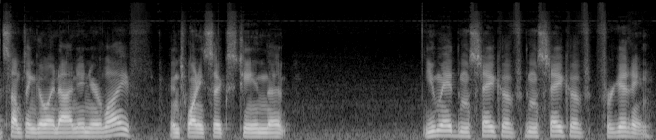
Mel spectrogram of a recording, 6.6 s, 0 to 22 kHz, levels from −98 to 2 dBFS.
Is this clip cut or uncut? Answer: cut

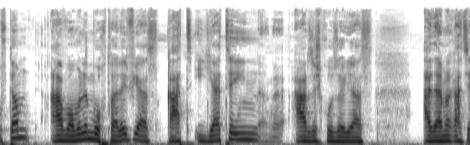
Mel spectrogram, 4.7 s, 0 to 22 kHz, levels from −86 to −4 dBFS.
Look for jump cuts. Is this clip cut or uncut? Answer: uncut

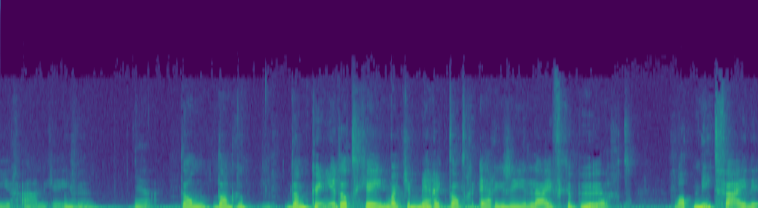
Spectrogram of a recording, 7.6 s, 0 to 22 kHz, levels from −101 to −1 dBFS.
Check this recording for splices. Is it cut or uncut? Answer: uncut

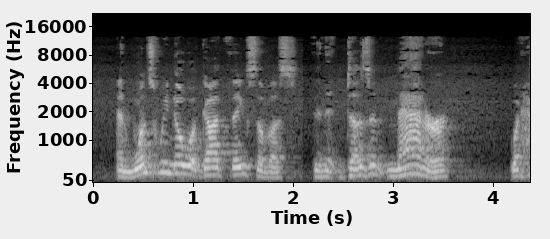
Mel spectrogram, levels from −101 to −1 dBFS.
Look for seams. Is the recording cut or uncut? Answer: cut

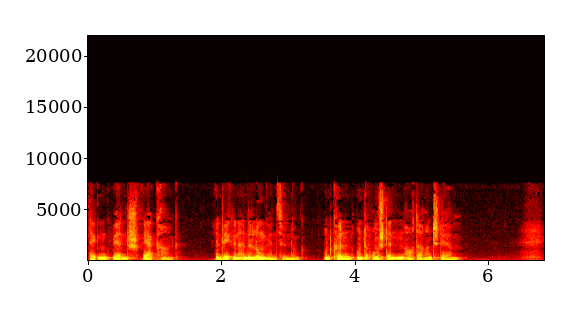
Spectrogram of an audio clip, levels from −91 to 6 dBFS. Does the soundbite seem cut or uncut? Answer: uncut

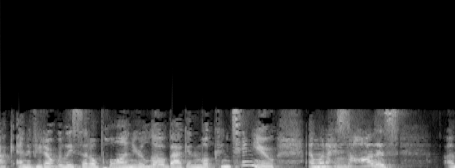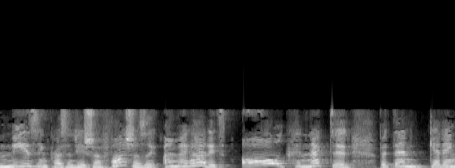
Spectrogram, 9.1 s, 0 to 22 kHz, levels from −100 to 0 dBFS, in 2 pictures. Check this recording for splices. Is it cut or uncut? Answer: uncut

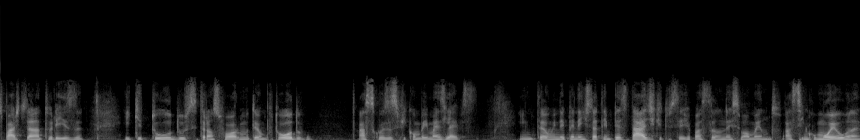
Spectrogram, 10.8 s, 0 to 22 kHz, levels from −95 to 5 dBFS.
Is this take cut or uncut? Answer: uncut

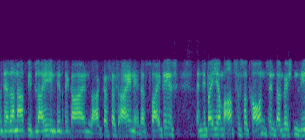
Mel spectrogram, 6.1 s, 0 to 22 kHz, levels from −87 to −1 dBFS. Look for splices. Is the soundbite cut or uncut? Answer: uncut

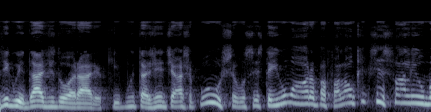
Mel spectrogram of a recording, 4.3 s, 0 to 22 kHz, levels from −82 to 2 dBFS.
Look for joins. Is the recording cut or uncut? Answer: uncut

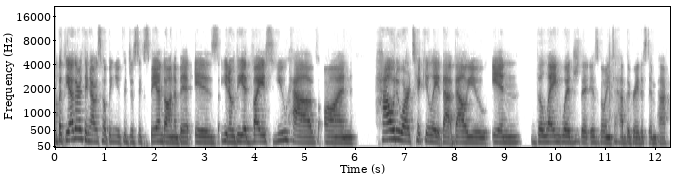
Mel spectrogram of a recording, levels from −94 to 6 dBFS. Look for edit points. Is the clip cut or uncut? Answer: cut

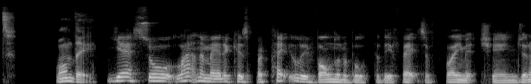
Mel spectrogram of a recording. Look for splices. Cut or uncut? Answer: cut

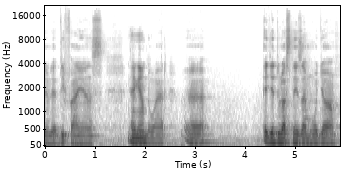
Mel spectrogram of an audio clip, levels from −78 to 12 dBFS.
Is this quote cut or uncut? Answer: uncut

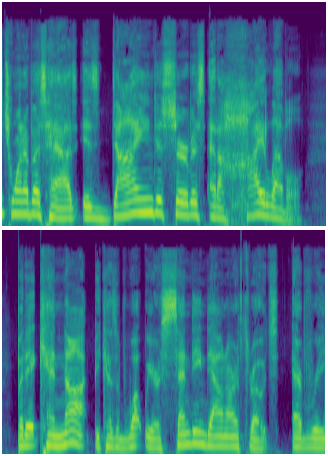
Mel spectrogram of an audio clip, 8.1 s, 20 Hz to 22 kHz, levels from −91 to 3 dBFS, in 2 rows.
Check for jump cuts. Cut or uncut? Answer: uncut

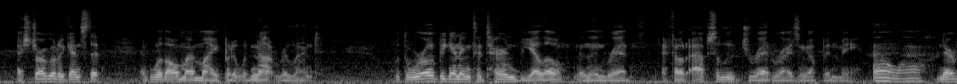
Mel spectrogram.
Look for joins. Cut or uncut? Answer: cut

